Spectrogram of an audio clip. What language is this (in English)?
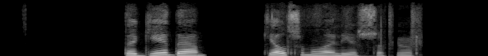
Mari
